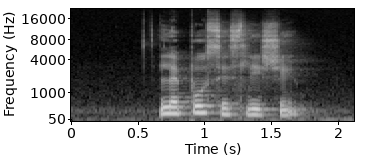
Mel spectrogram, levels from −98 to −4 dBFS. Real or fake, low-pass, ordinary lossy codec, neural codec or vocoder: real; none; none; none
